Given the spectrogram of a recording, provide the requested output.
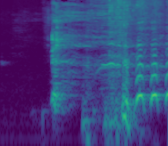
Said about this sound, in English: We need to get you some, like, a lozenge for the podcast. You cough a lot. I don't think I've ever heard you cough at work like this. Are you okay?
